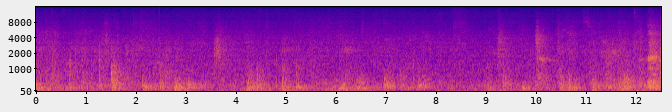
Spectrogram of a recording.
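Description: Quick footsteps of several shepherds running off toward the town, an irregular patter of thuds on hard ground that carries on steadily for the whole stretch.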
